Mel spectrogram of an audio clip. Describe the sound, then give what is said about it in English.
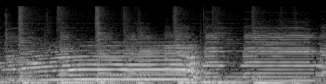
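A cow moos alone, a long, loud, low and buzzy call whose pitch drops toward its end, followed by another lowing moo. “Cow.”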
